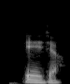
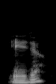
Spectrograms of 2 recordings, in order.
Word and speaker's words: ella: she, you can write ella. In English, the English speaker, they are generally going to pronounce that as ella, but it is not that. The double L pronunciation is j, like j.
